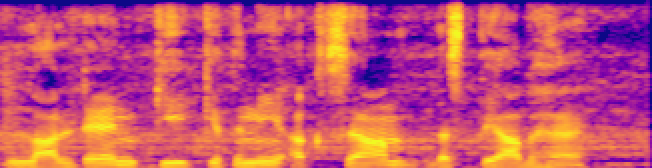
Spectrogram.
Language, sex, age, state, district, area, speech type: Urdu, male, 30-45, Bihar, Supaul, rural, read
